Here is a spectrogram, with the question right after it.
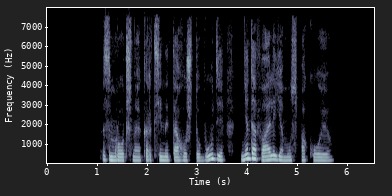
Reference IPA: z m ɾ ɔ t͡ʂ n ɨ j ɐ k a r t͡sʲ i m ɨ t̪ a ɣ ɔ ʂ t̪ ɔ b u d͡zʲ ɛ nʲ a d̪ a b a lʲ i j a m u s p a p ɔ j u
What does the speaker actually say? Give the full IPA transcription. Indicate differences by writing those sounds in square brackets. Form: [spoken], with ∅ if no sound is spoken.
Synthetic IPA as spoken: z m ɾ ɔ t͡ʂ n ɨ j ɐ k a r t͡sʲ i [n] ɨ t̪ a ɣ ɔ ʂ t̪ ɔ b u d͡zʲ ɛ nʲ [ɛ] d̪ a [v] a lʲ i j a m u s p a [k] ɔ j u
